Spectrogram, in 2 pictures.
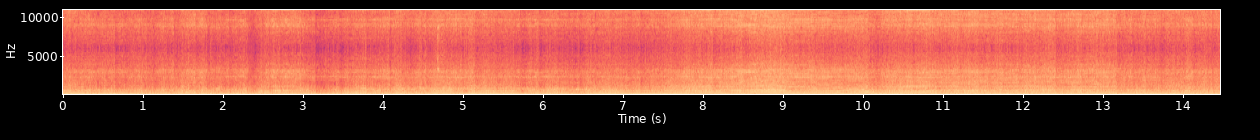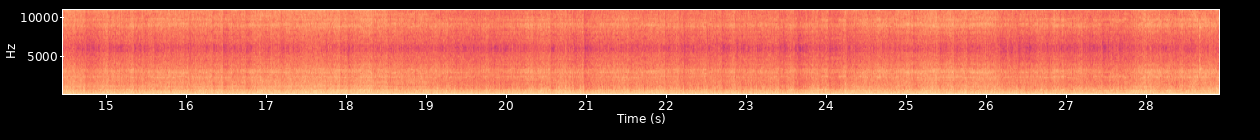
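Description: Audi R8 V10 plus's 5.2-litre V10 engine heard from inside the cabin under hard acceleration. The revs climb steadily for about six seconds, then drop sharply at a gear change about ten seconds in, and climb again more slowly. Road and tyre noise runs underneath.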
